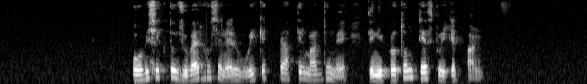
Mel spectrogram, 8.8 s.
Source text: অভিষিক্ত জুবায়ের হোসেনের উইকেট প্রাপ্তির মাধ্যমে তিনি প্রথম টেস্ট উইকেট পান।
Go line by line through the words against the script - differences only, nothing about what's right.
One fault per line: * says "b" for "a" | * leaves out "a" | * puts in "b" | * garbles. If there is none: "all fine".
all fine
